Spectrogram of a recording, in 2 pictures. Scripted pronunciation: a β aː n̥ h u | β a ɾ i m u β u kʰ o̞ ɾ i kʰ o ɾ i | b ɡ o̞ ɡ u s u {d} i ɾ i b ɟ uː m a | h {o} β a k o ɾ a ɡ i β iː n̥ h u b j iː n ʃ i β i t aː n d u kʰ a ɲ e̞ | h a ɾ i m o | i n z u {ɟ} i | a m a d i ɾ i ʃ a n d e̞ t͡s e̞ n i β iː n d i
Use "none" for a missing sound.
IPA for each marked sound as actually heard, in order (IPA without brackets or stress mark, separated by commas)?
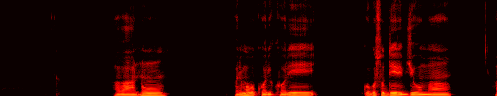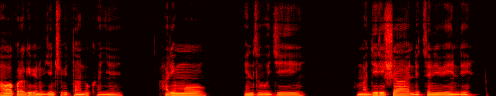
d, o, ɟ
